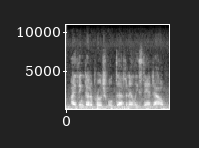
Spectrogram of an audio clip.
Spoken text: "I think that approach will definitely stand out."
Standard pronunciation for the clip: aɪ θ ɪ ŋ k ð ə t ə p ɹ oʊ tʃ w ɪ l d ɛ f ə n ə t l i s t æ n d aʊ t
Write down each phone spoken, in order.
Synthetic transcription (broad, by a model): aɪ θ ɪ ŋ k ð ə t ə p ɹ oʊ tʃ w ɪ l d ɛ f ə n ə t l i s t æ n d aʊ t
